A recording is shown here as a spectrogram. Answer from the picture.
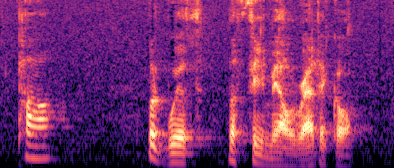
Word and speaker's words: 她: for she and her is also pronounced ta but with the female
